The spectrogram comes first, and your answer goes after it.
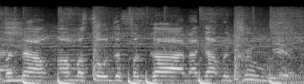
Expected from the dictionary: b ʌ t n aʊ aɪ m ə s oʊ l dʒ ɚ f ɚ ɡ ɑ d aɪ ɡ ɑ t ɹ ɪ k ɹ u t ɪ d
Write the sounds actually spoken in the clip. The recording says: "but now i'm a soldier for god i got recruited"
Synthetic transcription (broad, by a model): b ʌ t n aʊ aɪ m ə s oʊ dʒ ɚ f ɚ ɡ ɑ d aɪ ɡ ɑ t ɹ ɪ k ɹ u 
